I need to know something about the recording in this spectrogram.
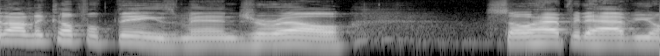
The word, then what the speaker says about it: JERHELL: The H is silent, man. JERHELL for anything else, whether it be music, YouTube, all the good stuff.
